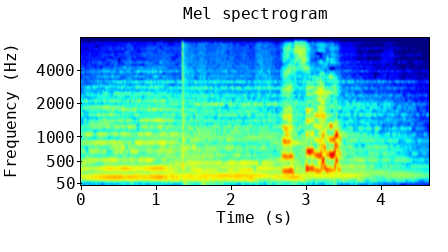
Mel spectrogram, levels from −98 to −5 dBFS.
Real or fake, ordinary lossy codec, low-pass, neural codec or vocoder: real; none; 7.2 kHz; none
